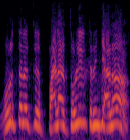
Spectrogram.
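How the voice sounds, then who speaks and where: An actor playing a meek, eager sidekick who agrees with everything in a film comedy scene. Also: male voice, very high-pitched, a little fast, dry recording. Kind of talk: 1990s film comedy dialogue. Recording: dull old film soundtrack.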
